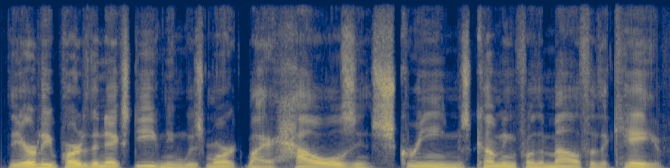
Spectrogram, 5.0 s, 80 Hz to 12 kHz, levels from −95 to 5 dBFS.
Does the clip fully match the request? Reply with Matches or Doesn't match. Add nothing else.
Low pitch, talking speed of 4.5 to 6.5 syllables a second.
Matches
